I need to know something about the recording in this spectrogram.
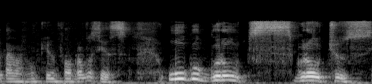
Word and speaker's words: Hugo Grotius: Hugo Grotius, é assim que se pronuncia essa porcaria.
